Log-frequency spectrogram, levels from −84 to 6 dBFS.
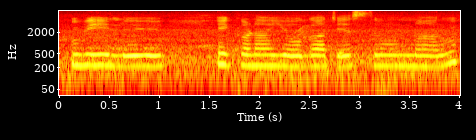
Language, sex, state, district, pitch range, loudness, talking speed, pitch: Telugu, female, Andhra Pradesh, Srikakulam, 220-235 Hz, -16 LUFS, 75 wpm, 230 Hz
